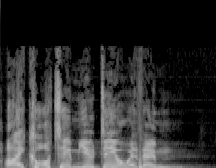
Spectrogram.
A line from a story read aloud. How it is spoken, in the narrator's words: shouts through the window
